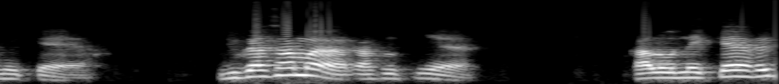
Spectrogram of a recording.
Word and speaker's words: Necker: Bacanya Jacques Necker.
